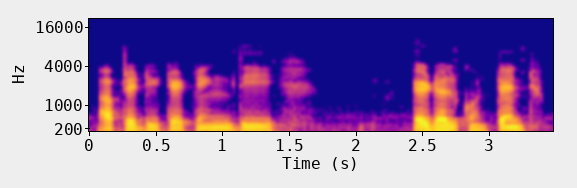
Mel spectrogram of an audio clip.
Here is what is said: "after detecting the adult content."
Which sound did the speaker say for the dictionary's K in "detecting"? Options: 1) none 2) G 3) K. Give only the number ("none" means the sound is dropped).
1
